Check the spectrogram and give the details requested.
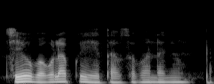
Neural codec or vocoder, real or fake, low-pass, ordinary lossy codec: none; real; 5.4 kHz; none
